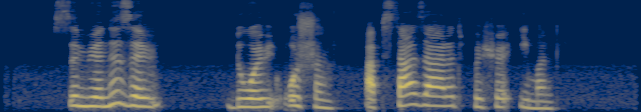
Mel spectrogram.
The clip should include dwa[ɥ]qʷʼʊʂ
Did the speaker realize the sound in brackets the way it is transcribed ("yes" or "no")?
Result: yes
